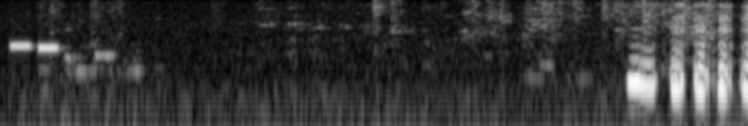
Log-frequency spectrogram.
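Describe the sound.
Telephone keypad tones beep as a number is dialed: a quick run of short, clear beeps near the end, with a thinner tone and softer tones earlier, and faint voices in between.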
